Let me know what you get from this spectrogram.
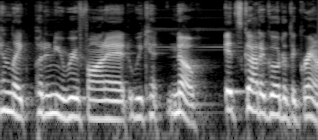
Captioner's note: timer beeping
